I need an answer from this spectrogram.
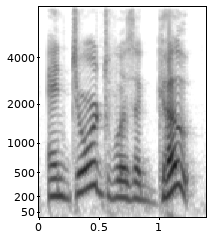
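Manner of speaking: ordinary delivery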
